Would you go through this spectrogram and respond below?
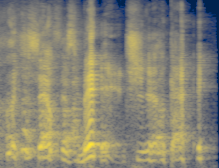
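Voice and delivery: jokingly scold, cracking up; mock insult. Son jokingly insulting mom, high and laughing.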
